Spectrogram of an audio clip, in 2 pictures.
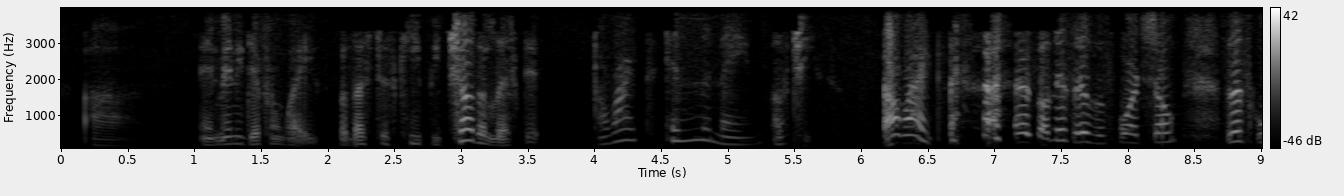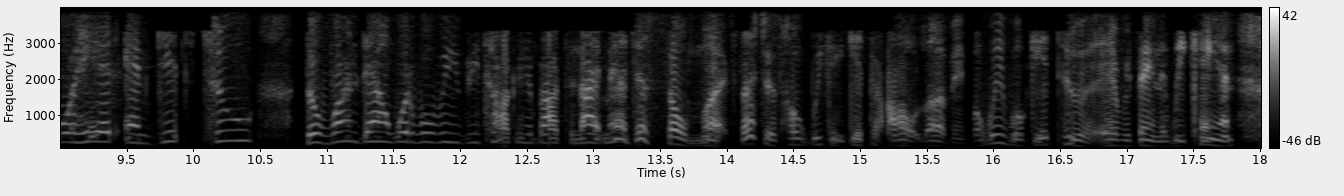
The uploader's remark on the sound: your phone calls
